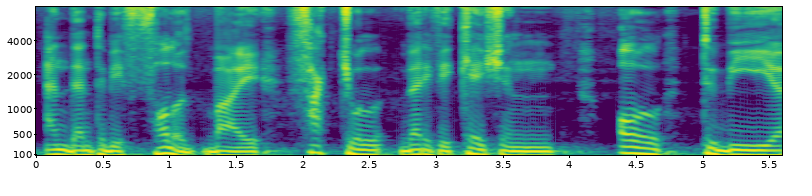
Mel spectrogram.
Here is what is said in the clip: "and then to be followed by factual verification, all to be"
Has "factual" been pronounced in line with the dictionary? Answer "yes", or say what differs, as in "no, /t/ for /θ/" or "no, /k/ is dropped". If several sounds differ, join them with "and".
yes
